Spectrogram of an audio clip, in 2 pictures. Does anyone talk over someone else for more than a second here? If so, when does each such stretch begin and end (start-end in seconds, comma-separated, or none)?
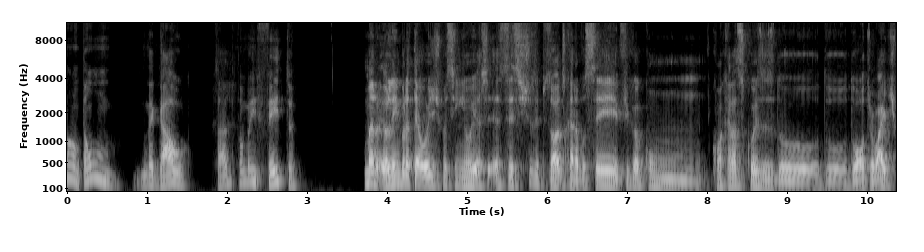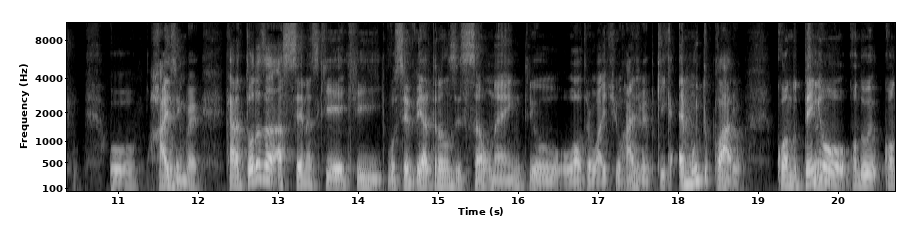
none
